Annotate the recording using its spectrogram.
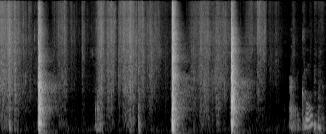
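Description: Cardboard rustles and thumps as a box is handled up close.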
